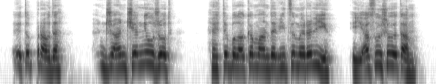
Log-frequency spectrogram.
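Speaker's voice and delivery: quavering, trembling, very high-pitched voice. A thin, weak man, threatened with death, answers in a trembling voice. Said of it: "сказал дрожащим голосом".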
